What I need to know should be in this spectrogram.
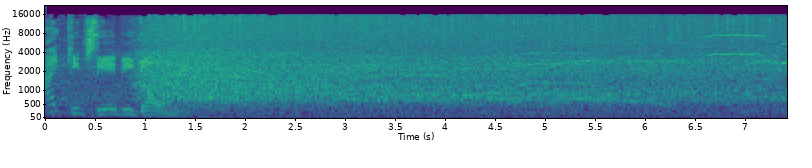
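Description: A large crowd cheers loudly.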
